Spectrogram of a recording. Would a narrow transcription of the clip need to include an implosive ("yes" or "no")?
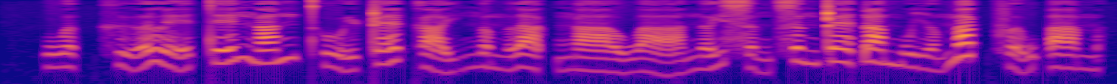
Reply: yes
